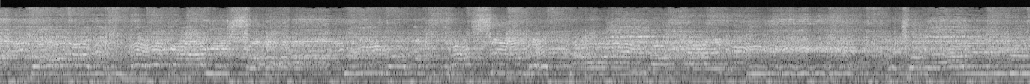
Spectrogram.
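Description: A loud live song with a male singer, played over an arena sound system.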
